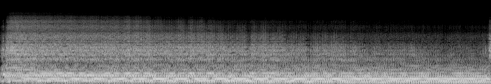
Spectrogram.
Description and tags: Power chords recorded through zoom processor direct to record producer. Build your own metal song...
chord, electric, guitar, multisample, power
